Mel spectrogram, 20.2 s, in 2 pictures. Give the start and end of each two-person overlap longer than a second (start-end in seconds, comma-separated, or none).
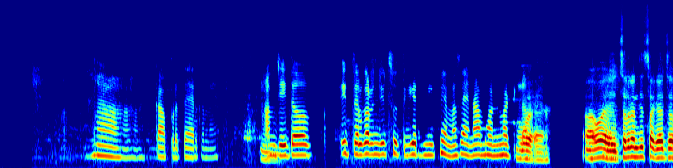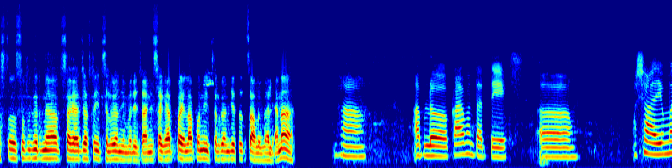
none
